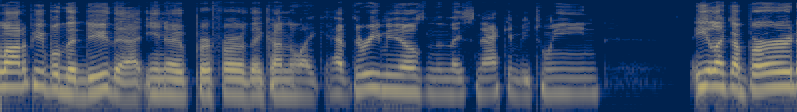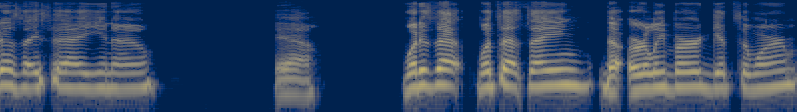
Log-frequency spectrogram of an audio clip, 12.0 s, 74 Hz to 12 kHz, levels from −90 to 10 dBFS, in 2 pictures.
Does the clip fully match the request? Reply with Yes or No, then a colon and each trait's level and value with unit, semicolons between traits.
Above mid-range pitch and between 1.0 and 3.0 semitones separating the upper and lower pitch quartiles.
No: high, 215 Hz; average, 5.3 semitones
